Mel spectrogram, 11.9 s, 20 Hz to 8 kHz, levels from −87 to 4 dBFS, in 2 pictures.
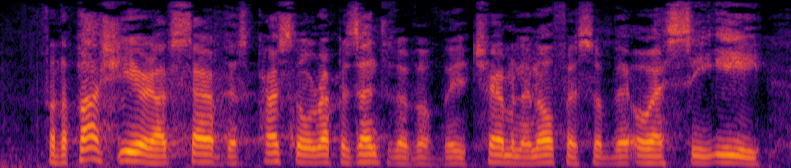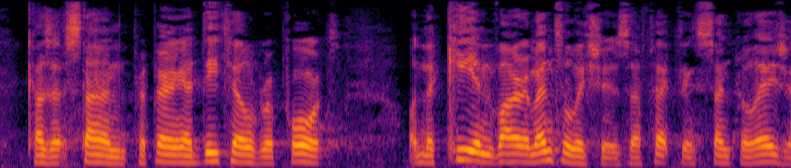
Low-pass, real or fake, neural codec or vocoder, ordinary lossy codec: none; fake; codec, 16 kHz, 4 kbps, FreqCodec, larger model; none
